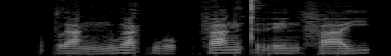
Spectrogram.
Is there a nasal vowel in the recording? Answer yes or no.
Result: no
